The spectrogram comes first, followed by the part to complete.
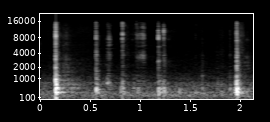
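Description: A handful of sharp clicks and light knocks, loudest just after the start and again near the end, as a mercury gas discharge tube and its holder are handled and set in place.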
